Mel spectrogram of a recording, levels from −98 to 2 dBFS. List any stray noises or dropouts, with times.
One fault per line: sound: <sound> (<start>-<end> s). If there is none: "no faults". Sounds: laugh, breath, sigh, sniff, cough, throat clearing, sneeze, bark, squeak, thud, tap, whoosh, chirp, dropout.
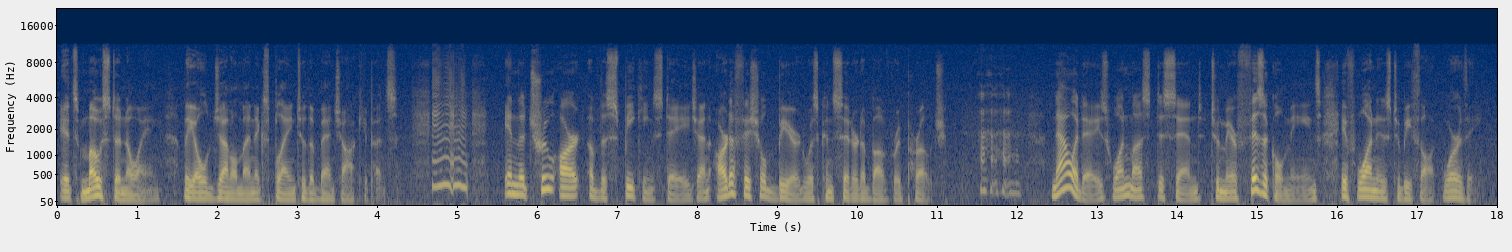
sound: laugh (4.7-5.2 s)
sound: laugh (11.5-12.1 s)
